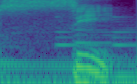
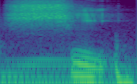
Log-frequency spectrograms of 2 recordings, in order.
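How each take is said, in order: First: The syllable starts with a plain s sound. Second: The syllable starts with a sh sound. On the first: The speaker calls it wrong. "Não tem o som si" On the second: The speaker calls it right. "No japonês o som é shi"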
